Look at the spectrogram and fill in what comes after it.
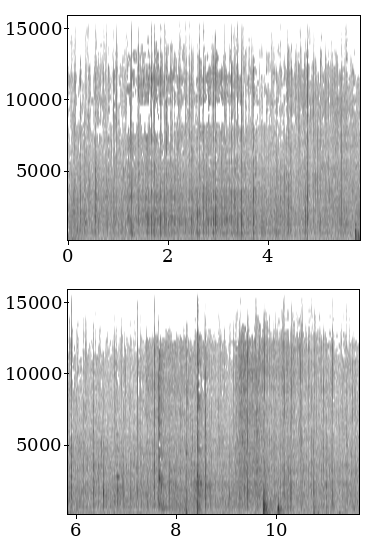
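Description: Fried rice with broccoli and veggie-meat crumbles sizzling in a nonstick skillet: a steady crackling hiss with scattered small pops, and two louder clicks about six and ten seconds in.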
